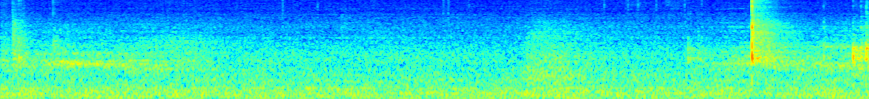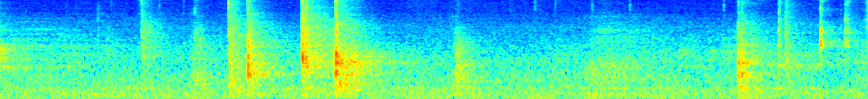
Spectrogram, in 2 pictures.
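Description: Handling noise from a plastic wireless charging pad and its USB cable: a few sharp clicks and taps, mostly in the second half, as the cable's plug is pushed into the pad. A steady hiss underneath.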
